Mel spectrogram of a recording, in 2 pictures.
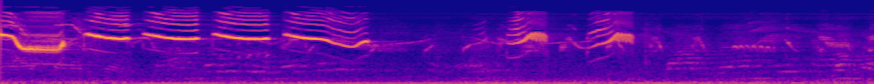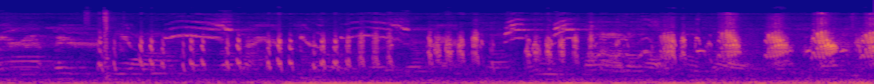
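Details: Forest-voiced song of a caged, wild-caught adult Chinese hwamei. Four loud arched whistles come in quick succession, then come scattered slurred notes and a long stretch of busy, softer warbling and chatter.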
